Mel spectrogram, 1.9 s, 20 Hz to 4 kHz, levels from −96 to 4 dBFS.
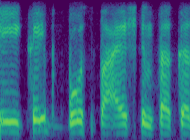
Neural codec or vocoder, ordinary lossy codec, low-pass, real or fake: vocoder, 44.1 kHz, 128 mel bands, Pupu-Vocoder; Opus, 24 kbps; 3.6 kHz; fake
